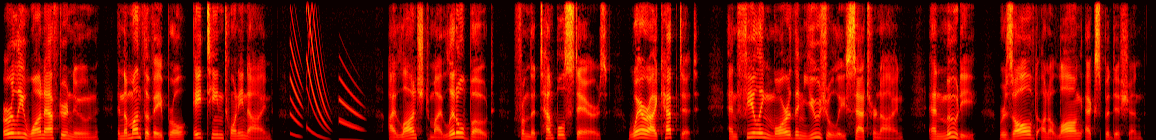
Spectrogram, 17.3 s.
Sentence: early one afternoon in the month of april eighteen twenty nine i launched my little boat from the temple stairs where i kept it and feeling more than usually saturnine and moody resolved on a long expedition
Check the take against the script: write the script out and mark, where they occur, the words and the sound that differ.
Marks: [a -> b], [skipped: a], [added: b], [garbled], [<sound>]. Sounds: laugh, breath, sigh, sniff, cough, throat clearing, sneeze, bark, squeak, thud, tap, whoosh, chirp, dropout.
early one afternoon in the month of april eighteen twenty nine [chirp] i launched my little boat from the temple stairs where i kept it and feeling more than usually saturnine and moody resolved on a long expedition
